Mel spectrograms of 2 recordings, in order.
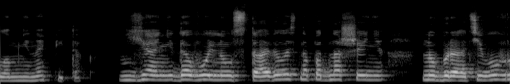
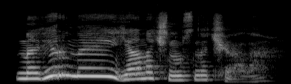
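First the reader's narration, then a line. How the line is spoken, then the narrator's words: Sighing. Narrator (Russian): вздохнула она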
